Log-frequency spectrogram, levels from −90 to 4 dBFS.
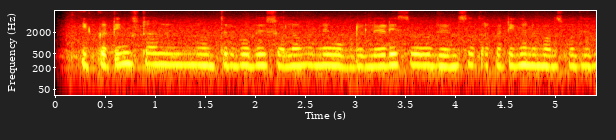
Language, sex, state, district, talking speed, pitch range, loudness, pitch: Kannada, female, Karnataka, Raichur, 145 wpm, 225-245 Hz, -18 LUFS, 235 Hz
